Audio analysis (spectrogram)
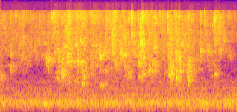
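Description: Cold tap water pouring steadily into a pot holding a brisket, a continuous even splashing rush without voices.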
